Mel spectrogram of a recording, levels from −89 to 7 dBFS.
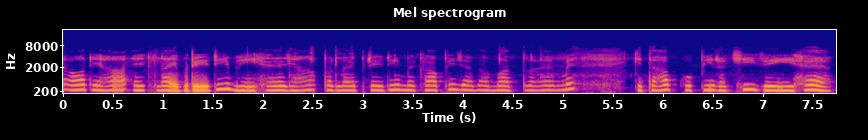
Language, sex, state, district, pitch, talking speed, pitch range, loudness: Hindi, female, Bihar, Madhepura, 275 Hz, 145 wpm, 265-290 Hz, -17 LUFS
